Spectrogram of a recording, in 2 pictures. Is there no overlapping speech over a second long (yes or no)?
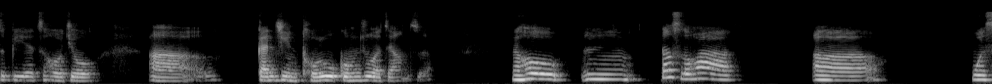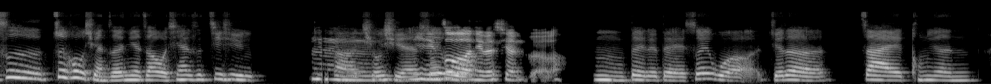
no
